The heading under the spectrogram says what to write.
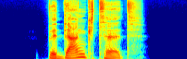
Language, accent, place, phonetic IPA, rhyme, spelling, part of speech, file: German, Germany, Berlin, [bəˈdaŋktət], -aŋktət, bedanktet, verb, De-bedanktet.ogg
- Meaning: inflection of bedanken: 1. second-person plural preterite 2. second-person plural subjunctive II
